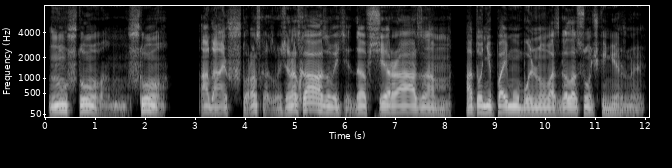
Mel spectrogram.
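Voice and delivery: very slow, stern rumbling; stern water spirit. Acted. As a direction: question them sternly and slowly. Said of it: "сурово спросил". (сурово)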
